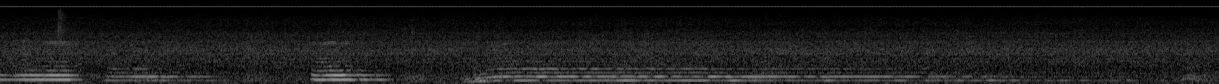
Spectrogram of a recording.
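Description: A woman humming long, low, steady notes with her lips closed: two short notes, then one that slides up and is held for about six seconds.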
